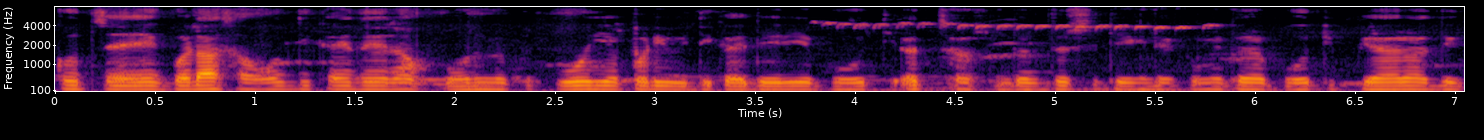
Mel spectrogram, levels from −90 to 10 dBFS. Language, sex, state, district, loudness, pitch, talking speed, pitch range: Hindi, male, Rajasthan, Bikaner, -22 LUFS, 125 Hz, 275 wpm, 120-130 Hz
